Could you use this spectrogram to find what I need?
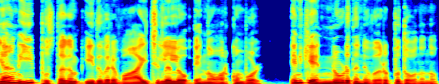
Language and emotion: Malayalam, disgusted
